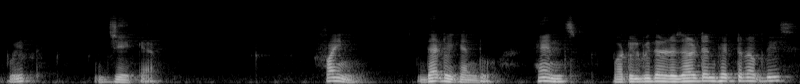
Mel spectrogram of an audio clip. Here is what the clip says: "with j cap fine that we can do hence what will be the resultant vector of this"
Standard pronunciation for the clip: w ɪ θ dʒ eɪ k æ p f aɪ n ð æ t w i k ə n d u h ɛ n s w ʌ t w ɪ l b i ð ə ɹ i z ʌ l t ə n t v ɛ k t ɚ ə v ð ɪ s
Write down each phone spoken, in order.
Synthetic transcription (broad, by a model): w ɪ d dʒ eɪ k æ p f aɪ n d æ t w i k ə n d u h ɛ n s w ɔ t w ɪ l b i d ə ɹ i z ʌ l t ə n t f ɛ k t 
